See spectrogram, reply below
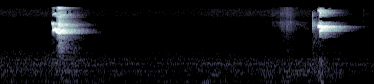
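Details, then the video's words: Female double-collared seedeater (coleiro tui tui) giving two brief, very high, sharp chip notes about two and a half seconds apart in an otherwise quiet setting. "Fêmea De Coleiro Tui Tui Zel Zel Cantão"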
